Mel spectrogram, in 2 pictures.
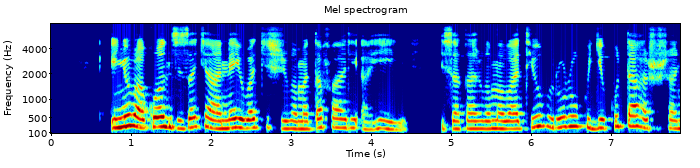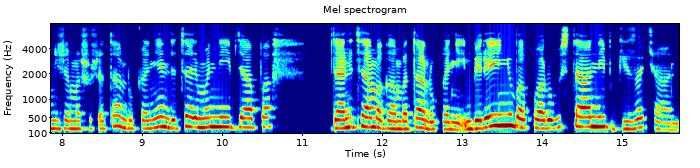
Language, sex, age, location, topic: Kinyarwanda, female, 50+, Nyagatare, education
